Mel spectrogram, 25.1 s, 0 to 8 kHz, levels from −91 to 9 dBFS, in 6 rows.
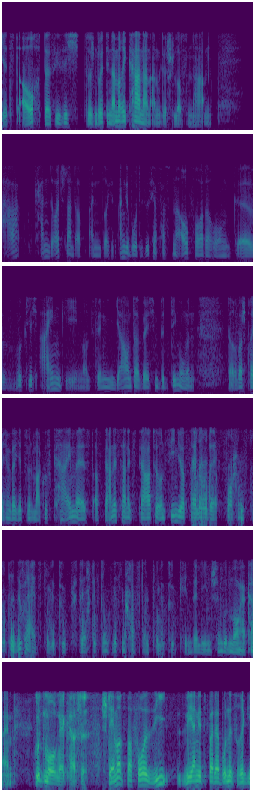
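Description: From 4.31 s to 20.44 s the voice and room noise swell together, slowly, by about 21 dB. The sound dropped by about 21 dB as the talker moved back near 3.5 s, and the automatic gain rising climbed to make up for it.

Between 15.7 s and 19.70 s the speech is buried in harsh, grinding distortion. This is a codec payload misread: the receiver takes the G.726 code words in the wrong bit order, so every sample is rebuilt from scrambled differences until the packing agrees again.

From 21.34 s, after the talker moves again around 20.5 s, the sound sinks with its background by about 13 dB until 24.53 s, an automatic gain falling. Overlapping it, from 21.81 s to 25.0 s, a second automatic gain rising lifts the level back by about 4 dB.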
